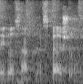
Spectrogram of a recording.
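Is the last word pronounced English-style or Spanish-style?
English-style. The last word has a plain English pronunciation.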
